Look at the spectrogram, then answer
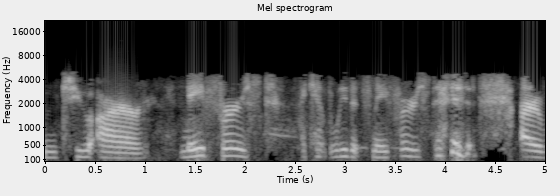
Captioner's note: chuckles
